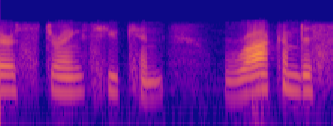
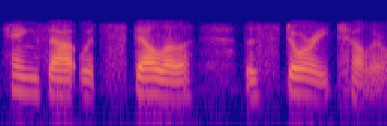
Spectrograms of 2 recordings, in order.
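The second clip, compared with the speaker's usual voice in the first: ordinary talk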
